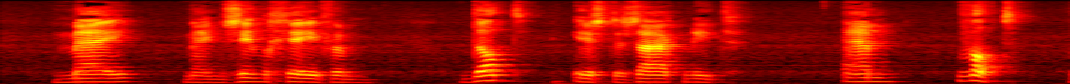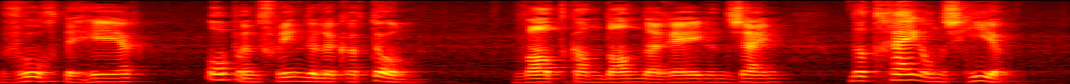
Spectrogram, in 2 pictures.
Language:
Dutch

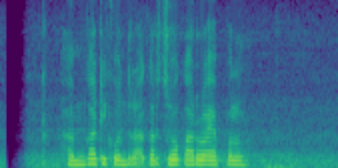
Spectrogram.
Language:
Javanese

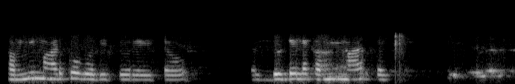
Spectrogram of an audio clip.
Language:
Kannada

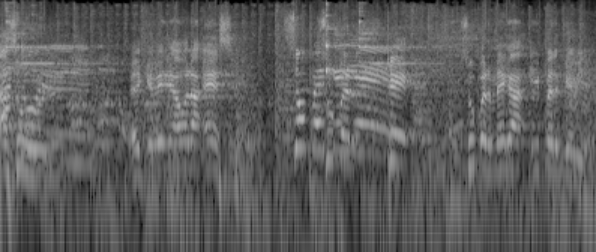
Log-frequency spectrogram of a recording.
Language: Spanish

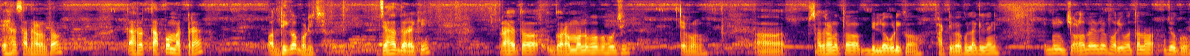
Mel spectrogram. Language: Odia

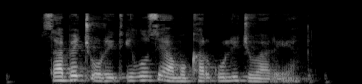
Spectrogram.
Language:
Georgian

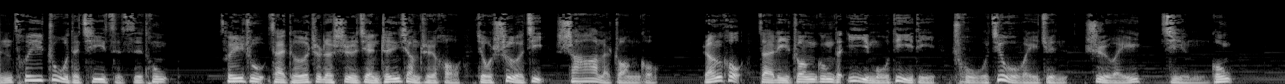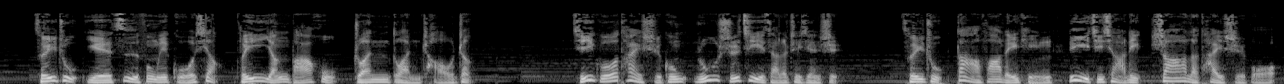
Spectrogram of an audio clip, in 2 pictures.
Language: Chinese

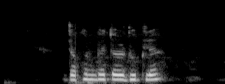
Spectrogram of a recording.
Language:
Bangla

